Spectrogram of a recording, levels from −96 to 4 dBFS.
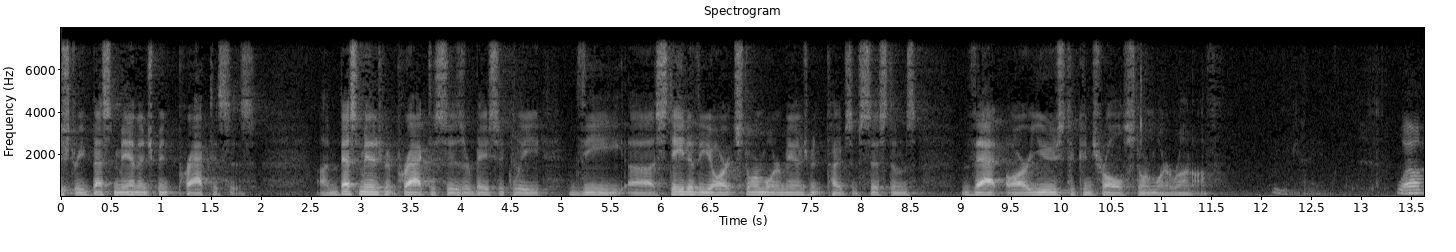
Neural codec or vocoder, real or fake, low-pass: none; real; 7.2 kHz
